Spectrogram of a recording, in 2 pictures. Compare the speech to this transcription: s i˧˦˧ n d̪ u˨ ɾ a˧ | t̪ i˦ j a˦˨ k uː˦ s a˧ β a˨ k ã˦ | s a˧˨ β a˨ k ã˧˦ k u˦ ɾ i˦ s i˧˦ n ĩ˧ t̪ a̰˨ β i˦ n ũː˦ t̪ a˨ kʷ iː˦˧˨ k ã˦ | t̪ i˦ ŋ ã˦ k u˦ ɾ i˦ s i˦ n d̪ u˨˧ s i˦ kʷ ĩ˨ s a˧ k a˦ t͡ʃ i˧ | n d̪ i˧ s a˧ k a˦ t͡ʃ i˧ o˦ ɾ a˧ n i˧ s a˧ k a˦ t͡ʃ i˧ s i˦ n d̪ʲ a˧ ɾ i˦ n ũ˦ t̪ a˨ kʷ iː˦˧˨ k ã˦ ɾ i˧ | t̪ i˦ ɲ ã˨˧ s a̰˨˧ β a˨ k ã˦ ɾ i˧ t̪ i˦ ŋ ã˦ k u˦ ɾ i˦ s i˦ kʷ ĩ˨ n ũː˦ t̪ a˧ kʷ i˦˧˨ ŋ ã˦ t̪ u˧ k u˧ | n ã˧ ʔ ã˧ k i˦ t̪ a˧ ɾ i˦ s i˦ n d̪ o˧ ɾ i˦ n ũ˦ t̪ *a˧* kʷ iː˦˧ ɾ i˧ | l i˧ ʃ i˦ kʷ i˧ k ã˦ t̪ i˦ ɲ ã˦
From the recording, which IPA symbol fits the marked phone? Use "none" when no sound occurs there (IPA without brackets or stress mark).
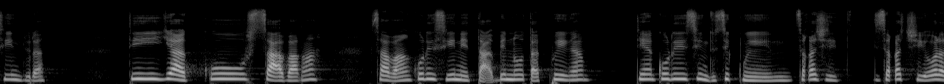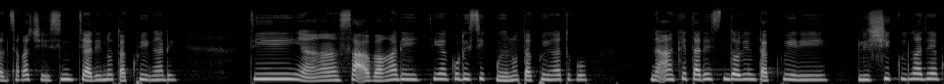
a˧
